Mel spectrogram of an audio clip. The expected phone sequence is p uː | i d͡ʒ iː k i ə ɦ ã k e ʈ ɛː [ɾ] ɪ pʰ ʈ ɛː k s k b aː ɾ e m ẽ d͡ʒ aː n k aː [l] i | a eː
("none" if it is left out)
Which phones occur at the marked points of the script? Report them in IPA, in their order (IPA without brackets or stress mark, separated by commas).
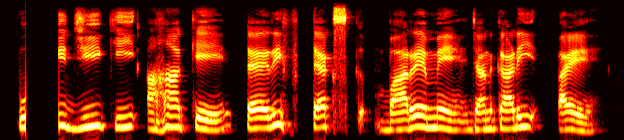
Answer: ɾ, ɾ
